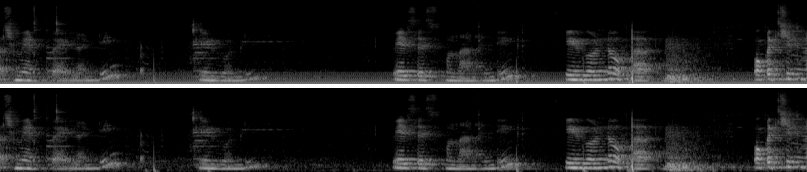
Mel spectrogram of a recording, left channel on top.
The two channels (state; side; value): noise; left; hum, 8 dB below the sound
